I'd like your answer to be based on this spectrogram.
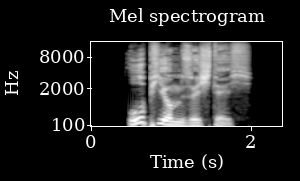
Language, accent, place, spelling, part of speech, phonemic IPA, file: German, Germany, Berlin, opiumsüchtig, adjective, /ˈoːpi̯ʊmˌzʏçtɪç/, De-opiumsüchtig.ogg
- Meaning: addicted to opium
